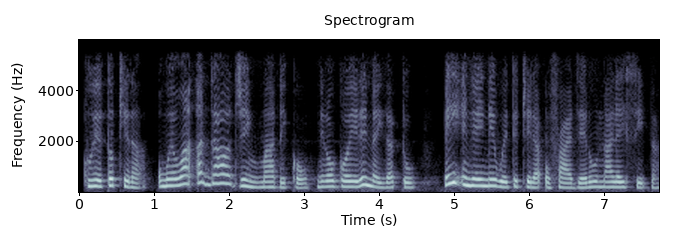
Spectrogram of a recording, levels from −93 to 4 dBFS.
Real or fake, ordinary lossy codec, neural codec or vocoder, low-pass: fake; none; codec, 16 kHz, 0.5 kbps, FunCodec, trained on LibriTTS, 25 frames a second; 5.4 kHz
